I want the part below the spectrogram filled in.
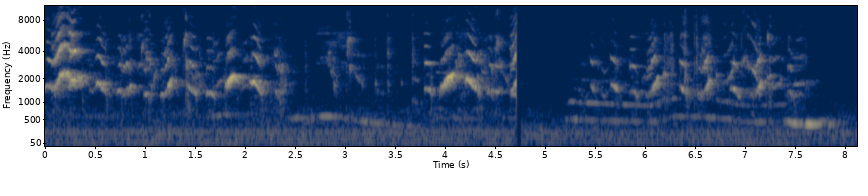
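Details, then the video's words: Group of cockatiels sharing an aviary with budgerigars, singing and trying to whistle: busy squawking chatter broken by long, low, smooth whistles that rise and fall. "Calopsitas cantando e assobiando"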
